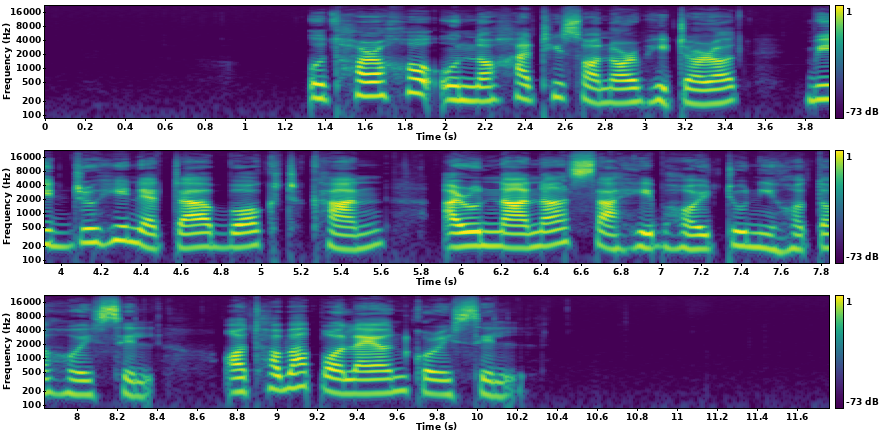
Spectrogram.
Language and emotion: Assamese, neutral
